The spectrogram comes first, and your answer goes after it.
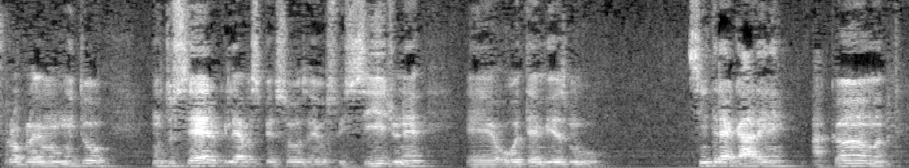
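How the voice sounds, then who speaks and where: Fairly low-pitched and somewhat breathy, a man speaks at a fairly slow pace with long, frequent pauses. His intonation stays fairly even. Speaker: radio host. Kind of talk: radio talk show interview.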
